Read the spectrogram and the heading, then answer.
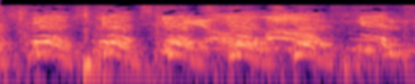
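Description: A crowd of voices cheers and chants a contestant's name loudly in steady rhythmic bursts during a ticket giveaway, many people yelling together with no pause for the full few seconds.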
